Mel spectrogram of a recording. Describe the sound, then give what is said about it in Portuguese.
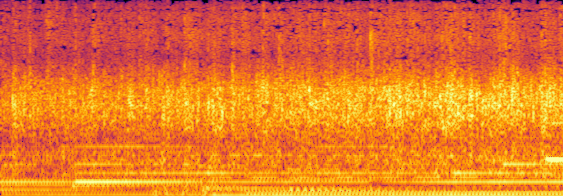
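Steady crowd applause for Jesus, a dense crackling wash of many clapping hands that holds at an even level, with sustained low keyboard chords droning underneath. “Pode aplaudir a ele aí.”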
